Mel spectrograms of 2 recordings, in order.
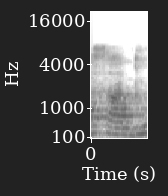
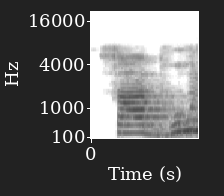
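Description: First: Said in the usual way. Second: साधु with a stretched "dhoo"; wrong long ending. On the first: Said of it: "होता है". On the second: Shown as a demonstration. Teacher correcting a mistake, साधु with long dhoo. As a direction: draw out the end of साधु. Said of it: "नहीं होता".

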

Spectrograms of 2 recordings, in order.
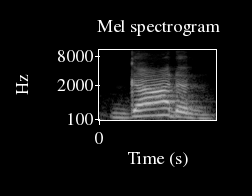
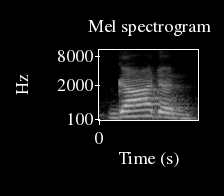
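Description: The two takes are said the same way.

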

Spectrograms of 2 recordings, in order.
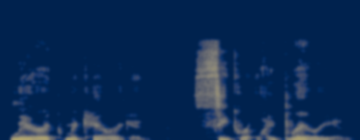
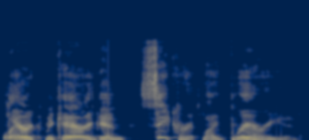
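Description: First: Said in the usual way. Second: Dramatic title announcement. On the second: Acted.

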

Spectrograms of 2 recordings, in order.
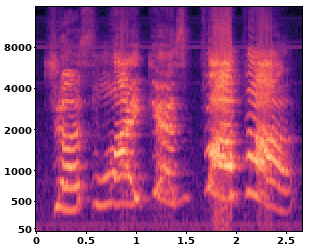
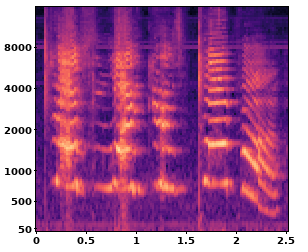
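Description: First: Loud, slow crying shriek; gasping shriek. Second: High, loud, slow crying shriek; higher shriek. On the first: Fan shrieking at a son resembling his father, overjoyed. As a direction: shriek in delight. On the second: Fan shrieking again at the resemblance, overjoyed. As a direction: shriek even higher in delight. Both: Real, not acted.

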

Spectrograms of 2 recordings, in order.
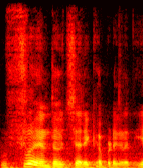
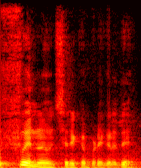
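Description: No difference in how they are said.

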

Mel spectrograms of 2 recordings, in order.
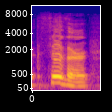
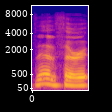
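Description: First: Thither repeated louder on its own; stressed repeat. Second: Said in the usual way. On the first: Shown as a demonstration. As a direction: Thither set apart and stressed, falling.

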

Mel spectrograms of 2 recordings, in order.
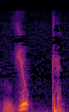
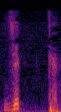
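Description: First: "jiken" said as juk-ken, keeping the ju glide; yōon kept, JU. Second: "jiken" with a short ji and a stopped k; shortened juu to JI. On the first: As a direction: say ju, not ji, in "jiken". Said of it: "它缩音不要缩那么多". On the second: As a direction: say "jiken" as jik-ken, clipping the first vowel to i. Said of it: "它会缩音". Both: Shown as a demonstration.

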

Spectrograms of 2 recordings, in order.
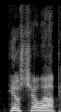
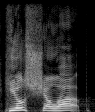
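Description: First: Said in the usual way. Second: Excited. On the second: Real, not acted. Preacher exclaiming a promise.

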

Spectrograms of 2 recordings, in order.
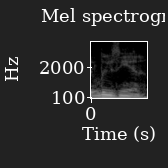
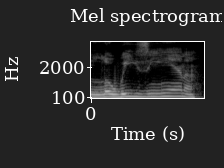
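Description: First: Louisiana with the "ee" dropped: "Loo-zee-anna". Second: Louisiana in full, with "ee" after "Loo"; Louisiana as "Loo-ee-zee-anna". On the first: Retold or imitated. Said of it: "they'd always say". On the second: Shown as a demonstration. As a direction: sound out every syllable of Louisiana, "Loo-ee-zee-an-a". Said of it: "the one guy always saying".

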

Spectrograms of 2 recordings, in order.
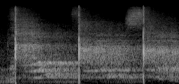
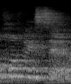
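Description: First: "professeur" very slowly, in three separated syllables: pro-fe-sseur. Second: Said in the usual way. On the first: Shown as a demonstration. Teacher segmenting "professeur" for the class, slow syllable-by-syllable delivery. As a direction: break "professeur" into pro, fe, sseur, stretching each. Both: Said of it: "bien segmentez le mot professeur".

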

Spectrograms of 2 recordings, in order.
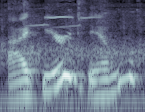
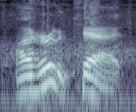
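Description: First: "heard him" lifted like a question; questioning rise. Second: "heard" peaks, then "a cat" falls; falling statement. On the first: Searching for the cat, questioning rise on "heard him". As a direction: say "I heard him" with a rising, unsure tune. Unsure, then restates what was heard. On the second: Searching for the cat, firm fall on "a cat". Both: Real, not acted.

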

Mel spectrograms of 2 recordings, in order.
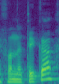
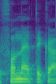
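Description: First: Fonetyka stressed on the second-to-last syllable, fone-TY-ka; wrong stress. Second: Fonetyka stressed on the third-to-last syllable, fo-NE-ty-ka; correct stress. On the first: Teacher showing the wrong Polish stress. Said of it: "a nie". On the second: Teacher showing correct Polish stress. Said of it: "dlatego na przykład mówię". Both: Shown as a demonstration.

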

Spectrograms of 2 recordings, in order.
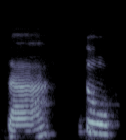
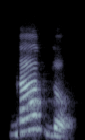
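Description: First: Said in the usual way. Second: Dado split as da-do; broken dado; syllable by syllable. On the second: Shown as a demonstration. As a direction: sound out dado. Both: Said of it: "sounding out answer".

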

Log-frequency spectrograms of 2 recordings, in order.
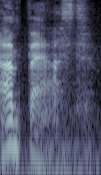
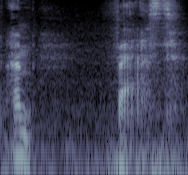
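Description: First: Said in the usual way. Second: Breathy whisper, no voice at all; whispered brag. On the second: Shown as a demonstration. Bragging to viewers about his speed: whispered aside. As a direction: drop to a whisper to sneak in the boast.

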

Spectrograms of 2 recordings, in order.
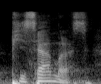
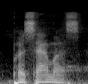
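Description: First: PYJAMAS with a clear "pi", higher; British pronunciation. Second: PAJAMAS with a reduced "puh" start; American pronunciation. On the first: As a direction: say "pyjamas" as pi-JA-mas, British style. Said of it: "tiếng Anh Anh là pyjamas". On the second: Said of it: "Anh Mỹ sắp trước". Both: Shown as a demonstration.

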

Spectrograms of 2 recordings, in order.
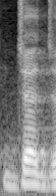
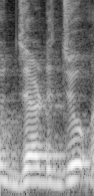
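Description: First: ಜಡ್ಜ್ ending in a bare J sound; silent D. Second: ಜಡ್ಜು with a hard D and a final u; local pronunciation. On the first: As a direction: leave the D out of ಜಡ್ಜ್. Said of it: "ಡಿ silent ಮಾಡಿ". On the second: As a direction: sound the D and add u to ಜಡ್ಜು. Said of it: "ನಾವು ಜಡ್ಜು ಅಂತ ಹೇಳ್ತೀವಿ". (ಜಡ್ಜು ಎಂದು ಡಿ, ಉ ಸೇರಿಸಿ) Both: Shown as a demonstration.

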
